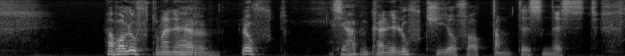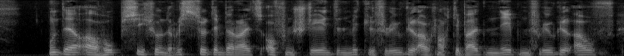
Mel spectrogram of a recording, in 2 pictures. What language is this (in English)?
German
